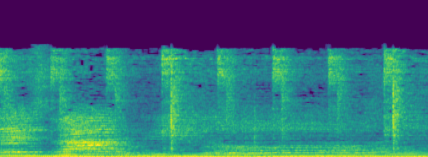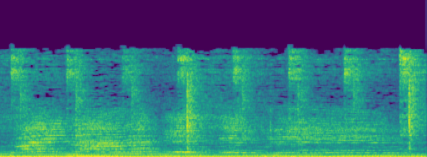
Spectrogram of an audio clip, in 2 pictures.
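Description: A group of young children singing a song in unison over accompanying music with a steady beat and a bass line that shifts to a new note about half a second in and again near four seconds.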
